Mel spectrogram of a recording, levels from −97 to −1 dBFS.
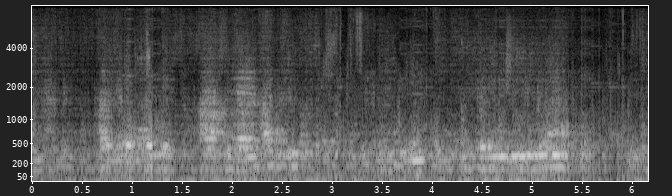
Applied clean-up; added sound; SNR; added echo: neural separator model SepFormer DNS4.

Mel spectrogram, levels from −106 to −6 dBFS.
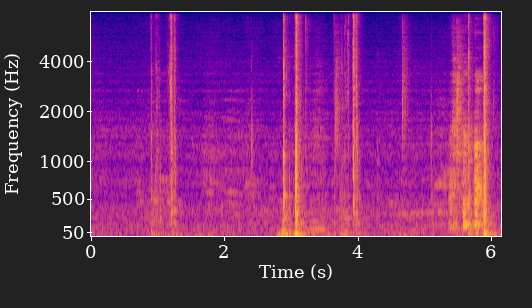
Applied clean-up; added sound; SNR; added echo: none; Slam; -4 dB; reverberation time 0.2 s.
